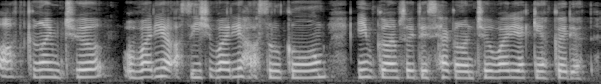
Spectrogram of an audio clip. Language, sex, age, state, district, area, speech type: Kashmiri, female, 45-60, Jammu and Kashmir, Srinagar, urban, spontaneous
